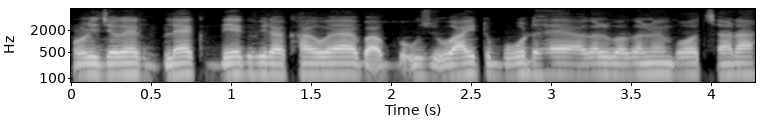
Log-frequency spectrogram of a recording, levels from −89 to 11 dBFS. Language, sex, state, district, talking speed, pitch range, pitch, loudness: Hindi, male, Bihar, Muzaffarpur, 250 wpm, 120-125 Hz, 125 Hz, -14 LUFS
